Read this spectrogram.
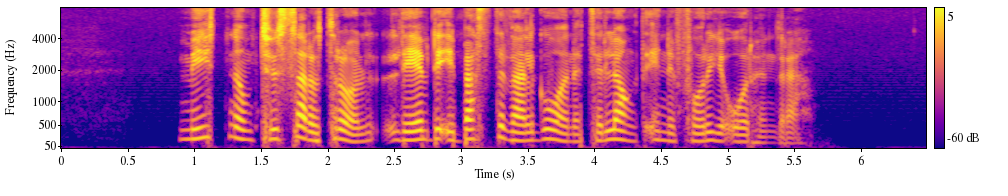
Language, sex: Norwegian, female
